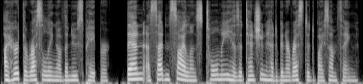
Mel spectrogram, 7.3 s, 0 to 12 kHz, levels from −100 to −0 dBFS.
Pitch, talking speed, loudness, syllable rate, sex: 175 Hz, 165 wpm, -21 LUFS, 4.8 syllables/s, female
